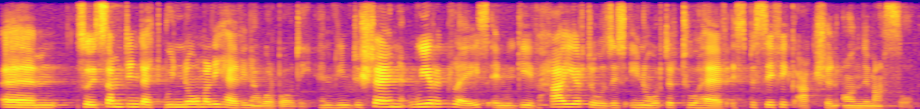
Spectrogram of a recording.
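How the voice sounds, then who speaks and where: This is a conference lecture by a consultant neurologist, a woman with an Italian accent, speaking into a lectern mic in a big hall with long reverberation. Her voice is lowish and somewhat dark, at a moderate pace with few pauses, and her earnest explanations include many fillers and restarts.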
